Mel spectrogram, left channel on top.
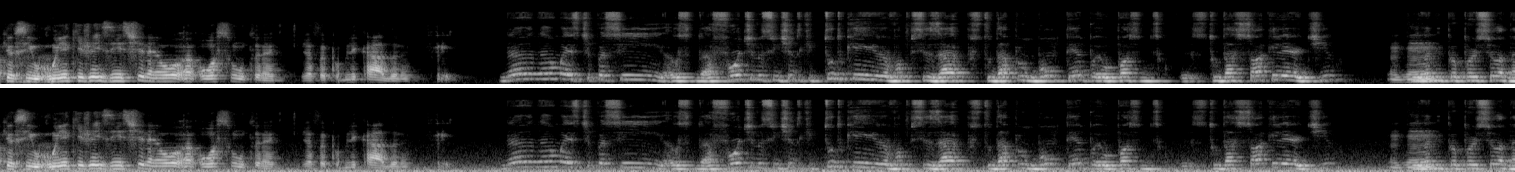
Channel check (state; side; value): noise; right; rumble, 6 dB below the sound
